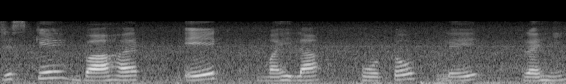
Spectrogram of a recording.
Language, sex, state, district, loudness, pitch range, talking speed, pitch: Hindi, female, Madhya Pradesh, Katni, -18 LUFS, 180-235 Hz, 75 wpm, 195 Hz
